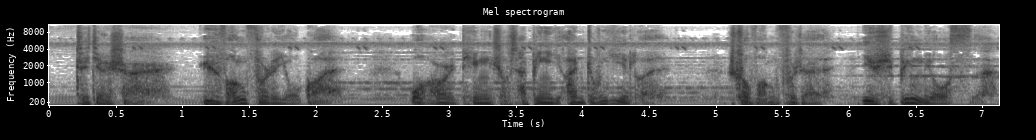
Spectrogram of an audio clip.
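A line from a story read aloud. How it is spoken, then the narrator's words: Hushed voice. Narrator (Chinese): 蒙江才压低声音道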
